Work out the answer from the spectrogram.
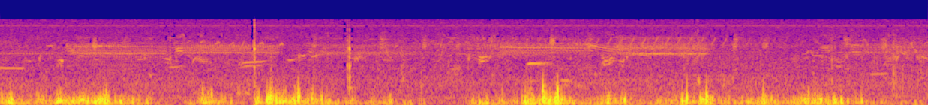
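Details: An American bittern thunderpumps at the Great Swamp in central New Jersey: deep, hollow, gulping pumps in low irregular bursts, with faint thin whistles of other birds far behind.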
